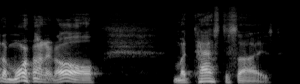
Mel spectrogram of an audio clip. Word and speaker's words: metastasized: Metastasized. She could not say the word metastasized. She just metasasa, mestista. No, it's none of those.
